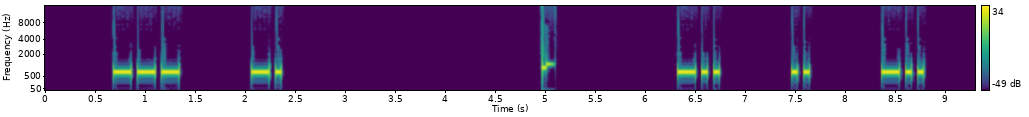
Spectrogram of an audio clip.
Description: Morse code, heard as a keyed tone, about 20 wpm, spaced as for 9 wpm, 700 Hz. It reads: ON DID
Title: 4x Character Spacing - Top 100 Words - 20wpm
